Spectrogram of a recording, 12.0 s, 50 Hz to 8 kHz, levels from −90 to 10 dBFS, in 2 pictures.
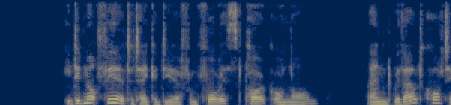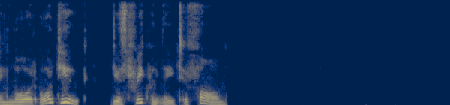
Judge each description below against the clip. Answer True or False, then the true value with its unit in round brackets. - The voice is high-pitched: False (165 Hz)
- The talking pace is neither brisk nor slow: False (115 wpm)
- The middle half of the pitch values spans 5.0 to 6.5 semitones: False (4.1 semitones)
